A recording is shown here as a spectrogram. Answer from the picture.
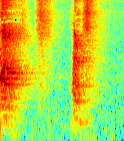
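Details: Shiba Inu dog sneezing indoors: two sharp, breathy bursts about a second apart, the first strongest and fading, the second a short hissing snort.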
